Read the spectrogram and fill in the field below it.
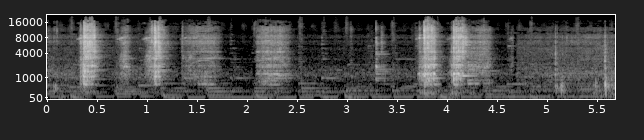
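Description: Ratchet loosening bolts under a 2007 Mercedes-Benz E550 4Matic, a few bursts of quick clicking and rasping metal strokes, close, with quiet gaps between.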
